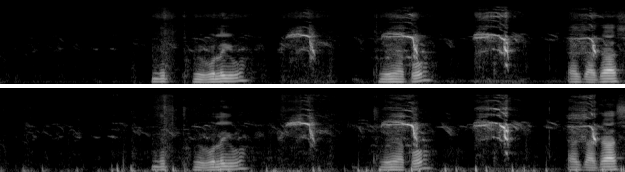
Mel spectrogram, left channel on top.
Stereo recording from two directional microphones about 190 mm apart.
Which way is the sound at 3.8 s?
5° left (ahead or behind).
